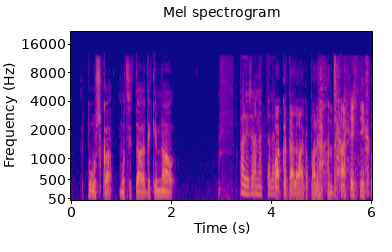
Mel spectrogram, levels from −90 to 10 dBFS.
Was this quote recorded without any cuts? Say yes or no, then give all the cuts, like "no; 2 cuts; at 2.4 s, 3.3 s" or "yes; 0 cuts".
no; 1 cut; at 3.2 s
